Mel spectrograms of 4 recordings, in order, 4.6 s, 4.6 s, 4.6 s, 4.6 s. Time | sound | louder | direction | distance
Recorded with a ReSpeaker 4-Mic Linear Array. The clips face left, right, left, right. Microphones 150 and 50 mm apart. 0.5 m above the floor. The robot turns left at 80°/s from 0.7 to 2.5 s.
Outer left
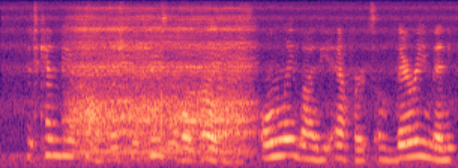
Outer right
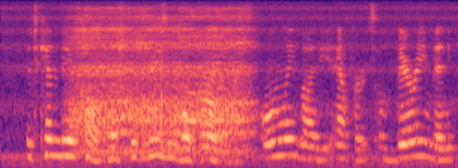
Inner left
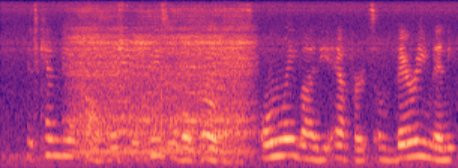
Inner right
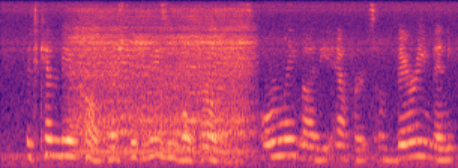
0.2 | a woman speaking | outer right 6 dB, inner right 6 dB | 80° right | 2.5 m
